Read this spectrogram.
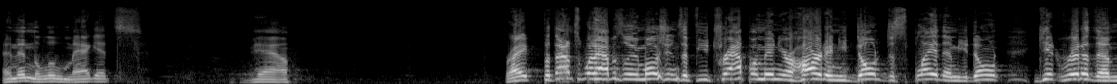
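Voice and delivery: usual speaking voice

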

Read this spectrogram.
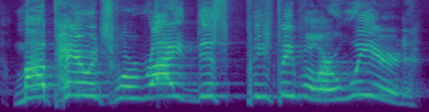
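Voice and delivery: high, lightly voiced scared onlooker; high mock quote of spooked onlookers. Onlookers spooked by the cemetery, voiced high. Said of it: "So they're going".

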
